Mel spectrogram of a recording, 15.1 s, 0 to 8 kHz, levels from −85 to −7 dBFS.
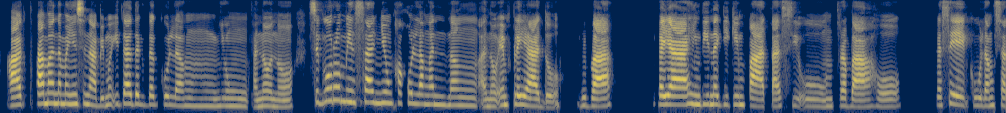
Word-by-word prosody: At 220 +2 +6 0.2
tama 265 +1 +5
naman 260 -1 -2
yung 255 - +5
sinabi 220 -6 +2
mo, 230 - -6
idadagdag 245 -2 -2
ko 230 - -9
lang 205 -3 -4 0.5
yung 195 -2 -10
ano 195 +3 -5
'no, 175 -1 -7 0.3
siguro 330 +5 -2
minsan 300 -2 0
yung 280 -1 -3
kakulangan 250 -4 -5
ng 215 -2 -6
ano, 185 0 -7
empleyado, 210 -8 +1 0.3
'di 210 +1 -12
ba? 195 +1 +6 0.7
Kaya 235 -1 +8
hindi 245 -1 -3
nagiging 230 -1 -4
patas 185 -1 +1
'yong 185 -1 -12
trabaho 185 -1 -2 0.5
kasi 220 0 +1
kulang 205 -1 -6
sa 210 -2 -3
220 Hz, 120 wpm, -21 LUFS, 195-245 Hz, 0.7 s, Kaya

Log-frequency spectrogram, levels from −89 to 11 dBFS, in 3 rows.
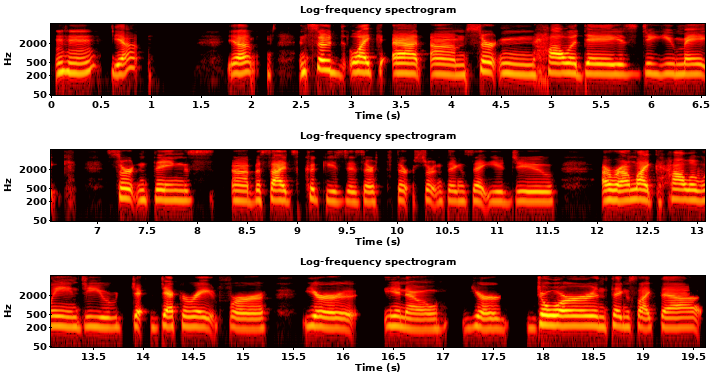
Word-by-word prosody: Mhm. 245 0 -1 0.2
Yup, 220 +11 -1 0.9
yup, 240 +2 +2 0.4
and 250 - -3
so, 295 -2 +7 0.2
like, 245 -1 +5 0.2
at, 230 -1 +6
um, 210 -2 0
certain 230 -4 -1
holidays, 220 -1 +2
do 235 +2 -9
you 225 0 -7
make 220 -2 -4 0.3
certain 235 -3 -1
things, 215 +1 -5 0.2
uh, 210 -1 0
besides 215 0 +1
cookies? 205 -4 -8
Is 190 -1 -7
there 190 -1 -3 0.2
cer 215 - -5
certain 210 -3 -10
things 200 -1 -8
that 205 - -2
you 195 0 -7
do 195 0 -4 0.5
around, 215 0 +5
like, 230 -2 +4
Halloween? 220 -3 0
Do 210 +2 -10
you 200 -2 -5
de - - 0 0.2
decorate 210 -1 0
for 180 -2 -2 0.3
your, 210 - +2 0.3
you 220 0 -2
know, 175 -2 -3 0.2
your 185 -1 -2 0.3
door 225 0 +7
and 215 -2 -1
things 210 -3 -4
like 180 0 -2
that? 195 0 0
215 Hz, 130 wpm, -23 LUFS, 200-225 Hz, 0.9 s, so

